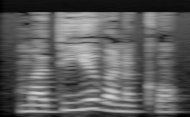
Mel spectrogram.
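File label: good afternoon, Tamil, female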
